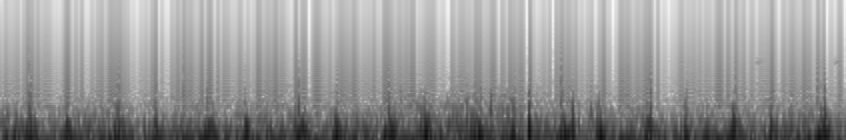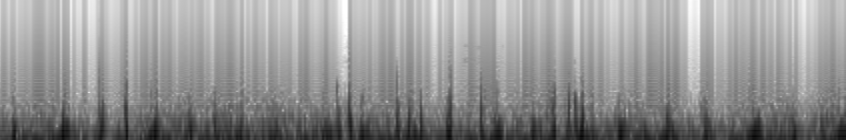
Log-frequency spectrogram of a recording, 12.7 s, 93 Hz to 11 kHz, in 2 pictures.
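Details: Male normal heart sounds through a stethoscope: steady, regular thumps at roughly 85 beats a minute over a low hum.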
